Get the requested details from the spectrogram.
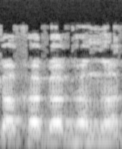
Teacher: अब आप ऐसा बोलेंगे क ख ग घ ङ तो आपको ये पता लगेगा कि प्लेस ऑफ आर्टिकुलेशन इनका सबका वही है। एक ही जगह से ये ध्वनियां बनती हैं, तालू से बनती हैं, वो भी सॉफ्ट पैलेट से, हार्ड पैलेट से नहीं बनती। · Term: वेलरिक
